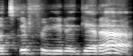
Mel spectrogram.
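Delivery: ordinary talk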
